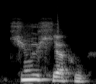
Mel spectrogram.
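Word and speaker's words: 九百: Parce qu'en fait, on interprète le H comme un H muet en français, mais en fait, c'est pas du tout. la même syllabe. Donc c'est très important de dire kyu-hyaku.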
